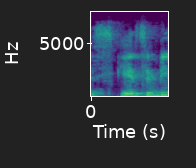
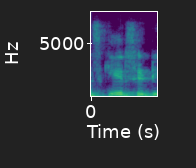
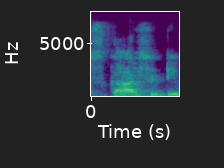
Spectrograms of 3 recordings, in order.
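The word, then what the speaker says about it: scarcity: तो इसका pronunciation स्केरसिटी है, बहुत सारे लोग स्कारसिटी बोलते हैं तो वो गलत है, स्केरसिटी सही है।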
